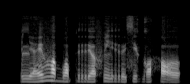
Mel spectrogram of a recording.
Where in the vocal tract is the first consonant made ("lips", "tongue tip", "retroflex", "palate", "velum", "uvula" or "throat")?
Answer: tongue tip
